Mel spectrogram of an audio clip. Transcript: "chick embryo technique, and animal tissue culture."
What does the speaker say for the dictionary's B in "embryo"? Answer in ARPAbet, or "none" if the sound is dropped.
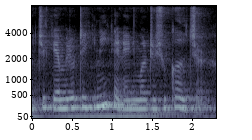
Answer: none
